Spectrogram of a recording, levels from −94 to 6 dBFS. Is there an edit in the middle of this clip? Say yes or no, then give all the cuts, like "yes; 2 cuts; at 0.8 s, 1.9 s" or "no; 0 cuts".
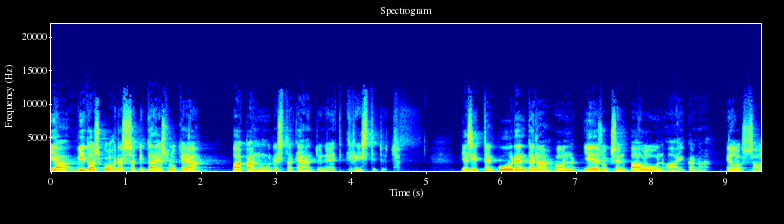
no; 0 cuts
